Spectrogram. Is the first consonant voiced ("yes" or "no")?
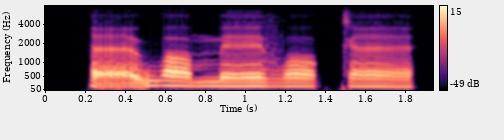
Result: yes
